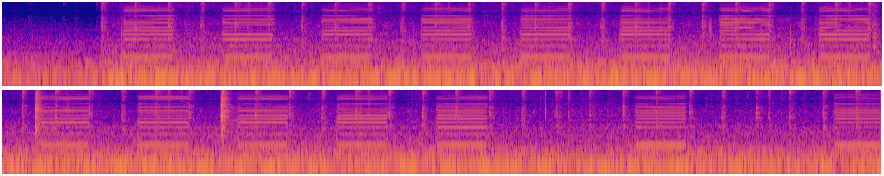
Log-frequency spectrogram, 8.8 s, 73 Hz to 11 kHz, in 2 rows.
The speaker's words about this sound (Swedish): nu kommer en nödsignal här, eller vad jag ska kalla en larmsignal i alla fall. Och det betyder att du har kört för fort här. Ja, 5 km för fort.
